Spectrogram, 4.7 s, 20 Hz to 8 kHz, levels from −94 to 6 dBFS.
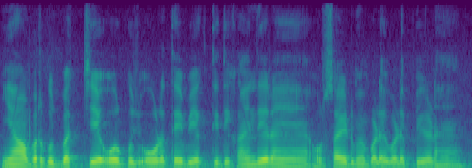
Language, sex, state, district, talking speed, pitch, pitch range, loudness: Hindi, male, Uttar Pradesh, Shamli, 240 wpm, 115 Hz, 110-120 Hz, -19 LUFS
